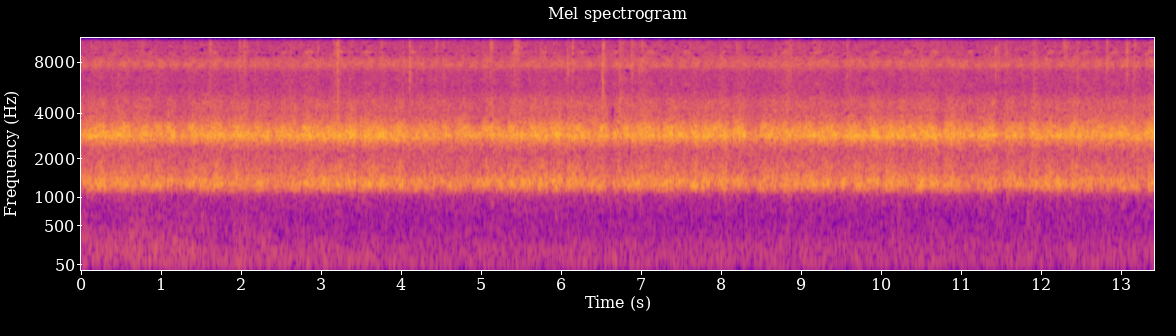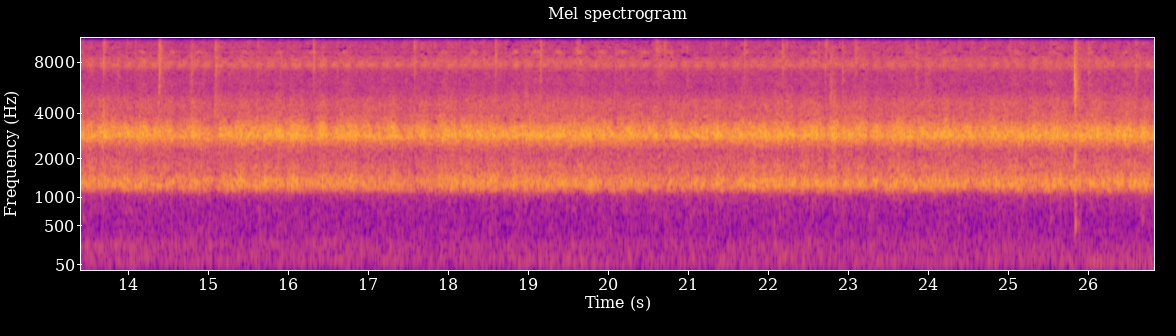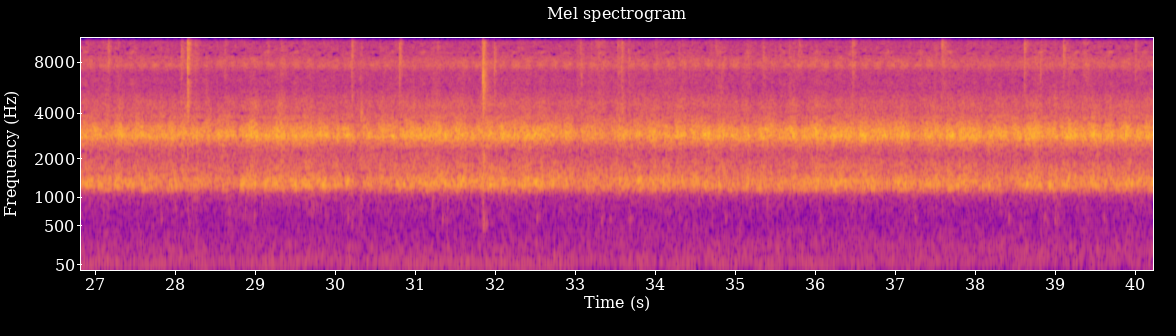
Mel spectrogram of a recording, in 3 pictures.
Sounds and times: distant cars 0.0 - 7.2
Frogs in the Ricefields 0.0 - 40.2
Rain decreasing 0.0 - 40.2

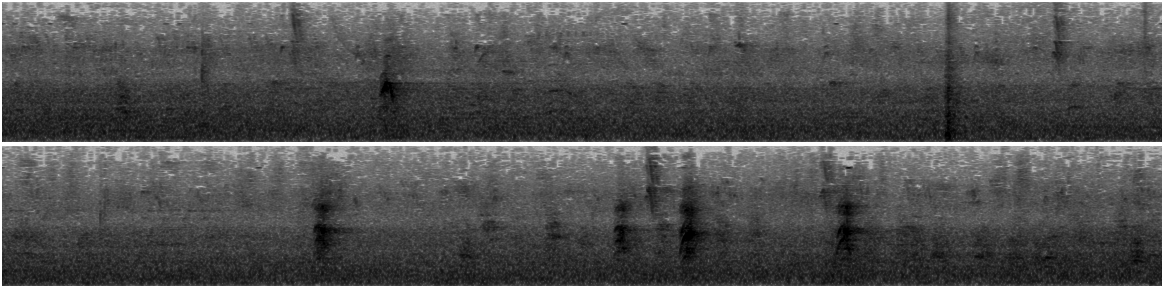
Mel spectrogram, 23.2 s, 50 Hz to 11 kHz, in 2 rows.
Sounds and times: birds 0.0 - 23.2

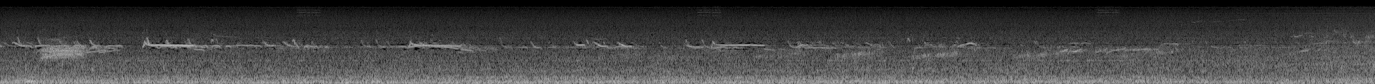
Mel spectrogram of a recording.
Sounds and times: sparrows 0.0 - 13.7
tide 0.0 - 13.7
crow 0.2 - 1.2

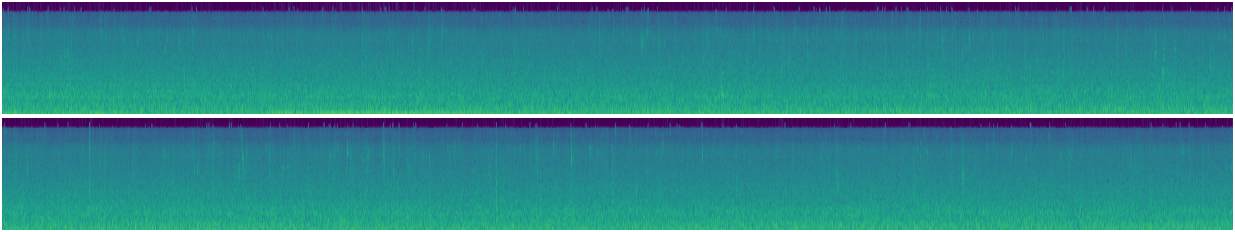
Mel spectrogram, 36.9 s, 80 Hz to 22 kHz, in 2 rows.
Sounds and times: Light rain 0.0 - 36.9

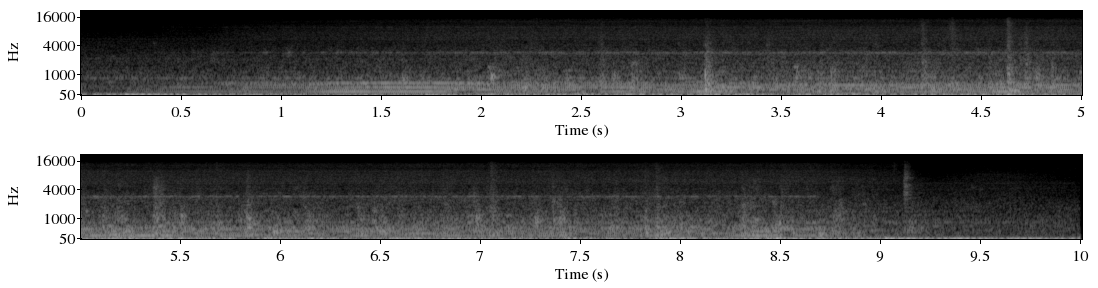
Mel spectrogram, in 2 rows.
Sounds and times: washing machine slow spin 0.0 - 10.0

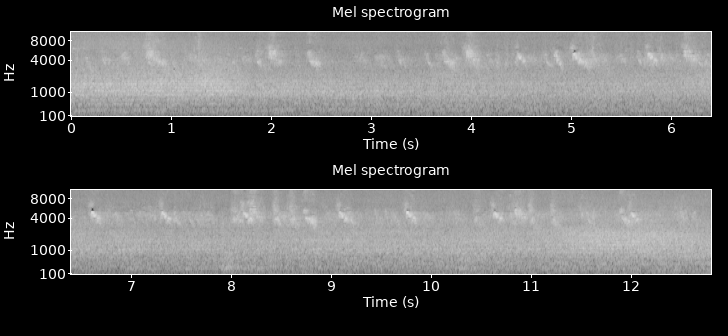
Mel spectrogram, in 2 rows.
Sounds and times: traffic 0.0 - 12.8
birds 0.0 - 12.8

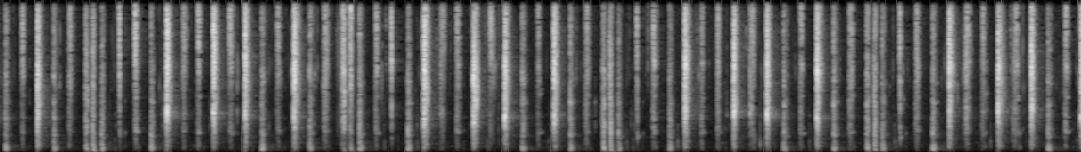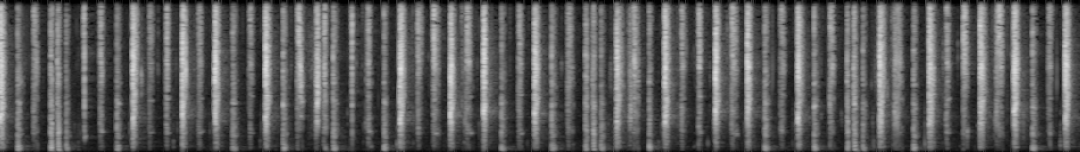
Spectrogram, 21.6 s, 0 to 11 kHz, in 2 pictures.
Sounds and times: beatboxing beat 0.0 - 21.6

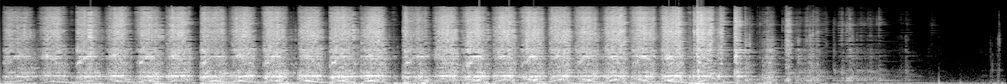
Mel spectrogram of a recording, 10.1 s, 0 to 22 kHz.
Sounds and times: hacksaw saws metal 0.0 - 8.8

